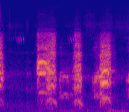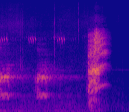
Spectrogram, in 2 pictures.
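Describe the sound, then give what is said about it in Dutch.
A crow caws loudly, a series of about five harsh, raspy calls spaced irregularly over a few seconds, with fainter chirps from other birds in the background. “Tot slot een gesprek over een bijzondere vogel. U herkent vast zijn geluid.”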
